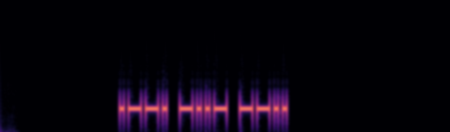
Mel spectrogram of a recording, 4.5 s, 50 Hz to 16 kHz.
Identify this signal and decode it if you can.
Morse code, heard as a keyed tone, about 28 wpm, 700 Hz. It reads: PXZ
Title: USA Call Sign Postfixes - 3 Letters 28wpm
